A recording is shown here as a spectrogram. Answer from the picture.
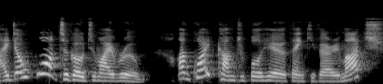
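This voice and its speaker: Middle-pitched, fairly quick put-on character voice. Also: female-sounding voice. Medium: read story. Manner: rude, blustering.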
